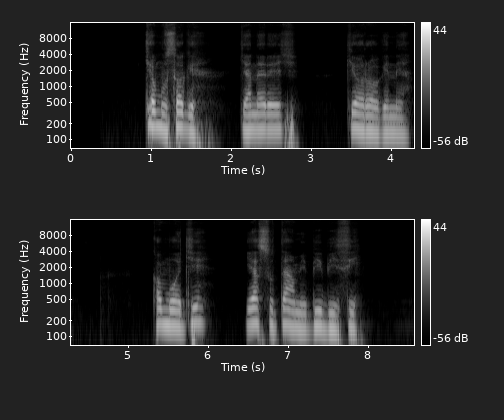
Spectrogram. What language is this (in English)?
Kalenjin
